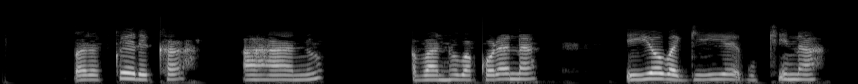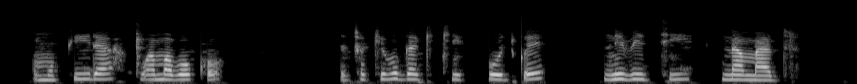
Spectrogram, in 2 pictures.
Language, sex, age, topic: Rundi, female, 18-24, education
